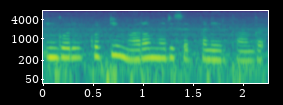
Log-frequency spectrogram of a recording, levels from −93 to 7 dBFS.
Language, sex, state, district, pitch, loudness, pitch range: Tamil, female, Tamil Nadu, Chennai, 245 Hz, -15 LUFS, 215-255 Hz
